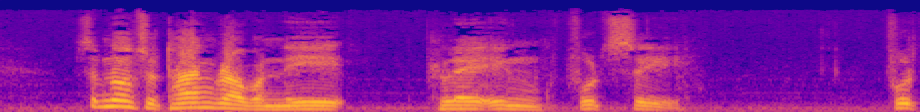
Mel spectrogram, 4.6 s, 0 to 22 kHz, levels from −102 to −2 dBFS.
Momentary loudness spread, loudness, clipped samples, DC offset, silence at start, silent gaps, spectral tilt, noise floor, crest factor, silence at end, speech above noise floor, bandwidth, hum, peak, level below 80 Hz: 11 LU; -22 LUFS; under 0.1%; under 0.1%; 0.4 s; none; -5.5 dB/octave; -53 dBFS; 18 dB; 0 s; 32 dB; 15 kHz; none; -6 dBFS; -54 dBFS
